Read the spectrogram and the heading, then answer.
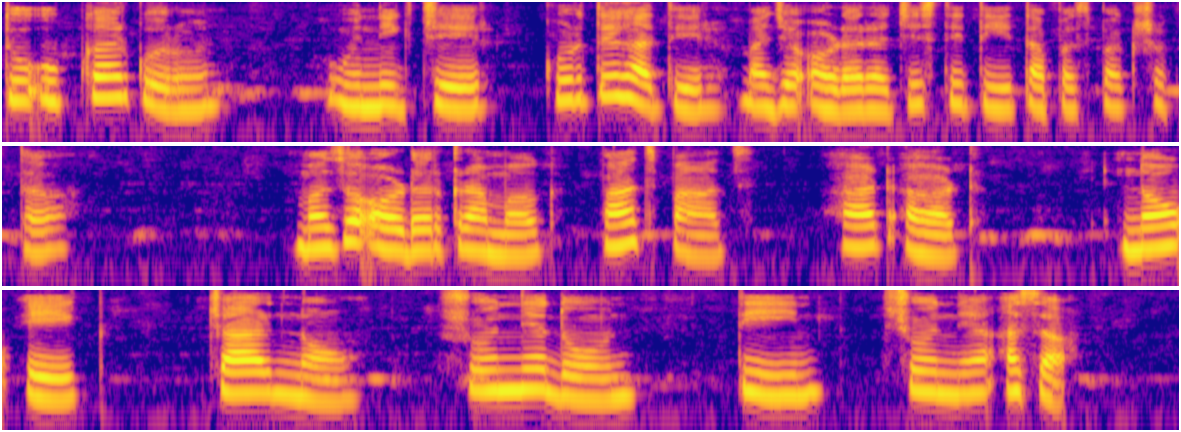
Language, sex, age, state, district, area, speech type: Goan Konkani, female, 18-30, Goa, Salcete, urban, read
